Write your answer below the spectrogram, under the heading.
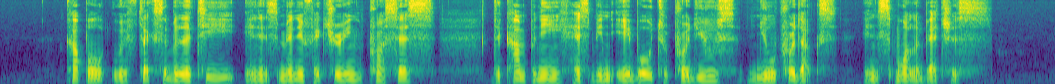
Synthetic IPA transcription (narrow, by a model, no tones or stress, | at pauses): kʰapəld̚wɪð̥flɛksɪbɪlɪtʰiɪ̃nɪtsmɛ̃njufɛk̚t͡ʃəɹɪ̃ŋpʰɹɔsɛs | dəkʰʌ̃mpənihɛsbĩnebəltʰupʰɹɔdjusnjupʰɹɔdə̰k̚s | ɪ̃nsmɔlə̰bɛt͡ʃə̰s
